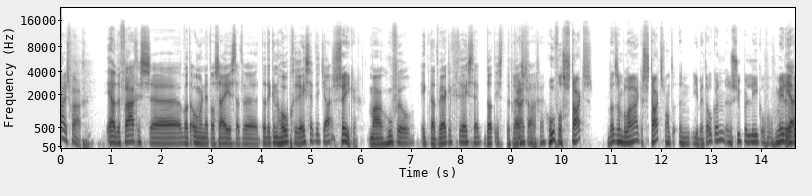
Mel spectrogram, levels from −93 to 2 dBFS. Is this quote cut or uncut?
cut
